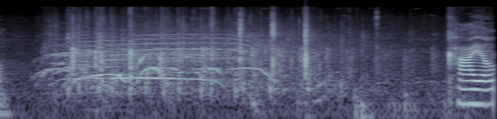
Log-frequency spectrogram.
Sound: audience cheering; audience applauding

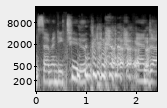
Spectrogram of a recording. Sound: laughter

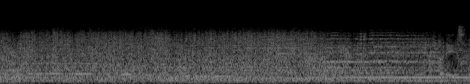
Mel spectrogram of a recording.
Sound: plane firing

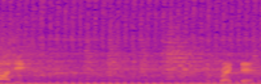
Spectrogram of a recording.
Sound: helicopter blades whirring

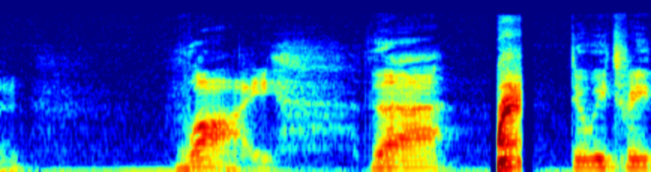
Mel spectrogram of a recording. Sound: quack

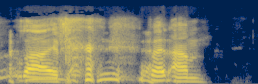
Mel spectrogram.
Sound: laughs

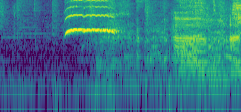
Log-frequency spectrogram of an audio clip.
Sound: blows whistle

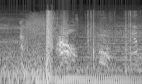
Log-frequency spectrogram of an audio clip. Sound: suspenseful music intensifies; ball strongly impacts

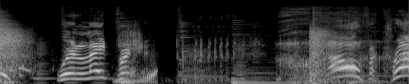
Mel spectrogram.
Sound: snoring

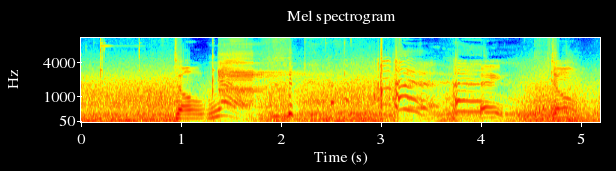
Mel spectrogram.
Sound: both laughs

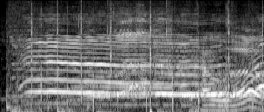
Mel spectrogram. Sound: everyone cheering

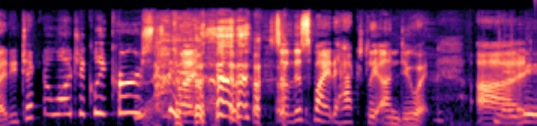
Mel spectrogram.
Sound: laughing

